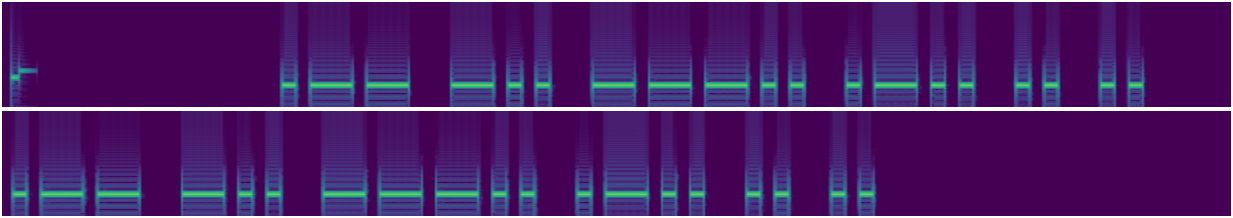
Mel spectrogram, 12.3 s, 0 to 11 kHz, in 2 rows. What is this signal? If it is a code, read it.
Morse code, heard as a keyed tone, about 17 wpm, 700 Hz. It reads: WD8LII WD8LII
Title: USA Call Signs Repeated 2x 17wpm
